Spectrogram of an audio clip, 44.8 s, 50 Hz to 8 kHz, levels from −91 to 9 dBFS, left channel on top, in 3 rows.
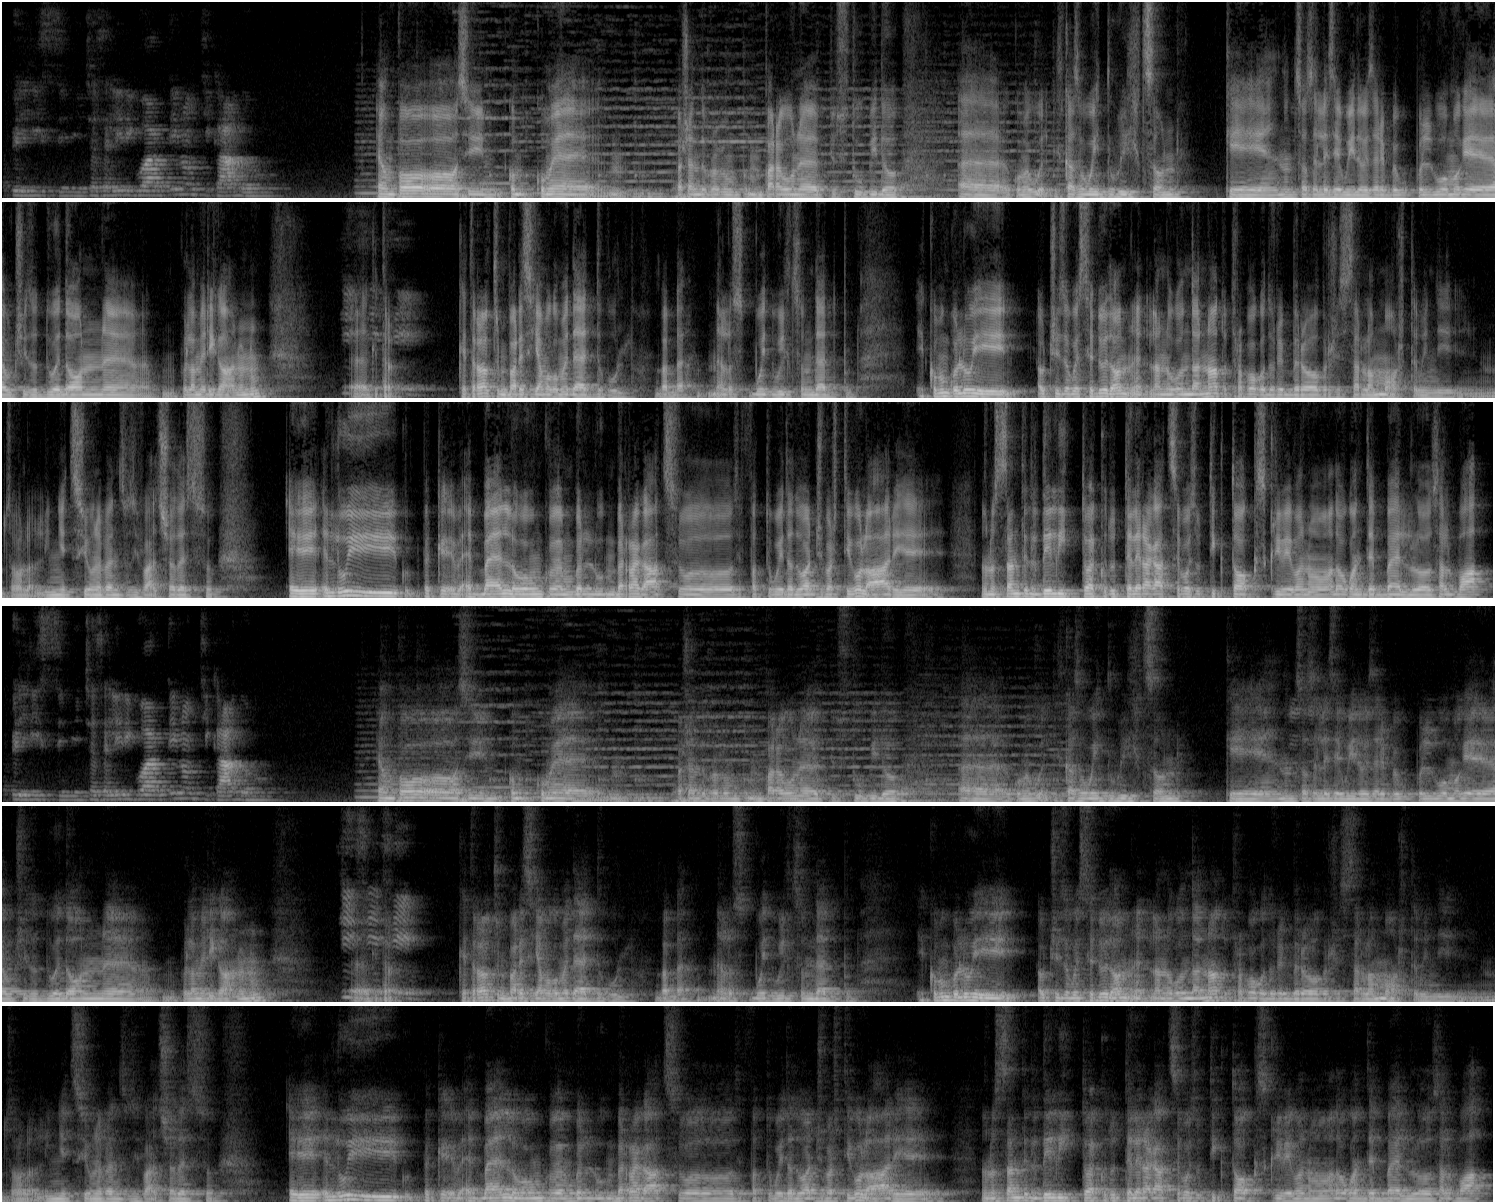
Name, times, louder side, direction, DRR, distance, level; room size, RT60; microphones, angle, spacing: voice 1, 0.1-2.6 12.9-13.2 18.3-19.1 22.9-23.1, right 3 dB, 85° right, 1.5 m, -40 dB
sound 1, 3.5-10.7, left 1 dB, 35° left, 1.1 m, -40 dB
voice 2, 3.7-11.8 12.2-17.9 18.4-18.8 19.5-21.2 21.5-23.8 24.1-32.4 32.7-39.3 39.7-44.6, left 4 dB, 85° left, 0.5 m, -24 dB
7.0 x 5.5 x 3.5 m
head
